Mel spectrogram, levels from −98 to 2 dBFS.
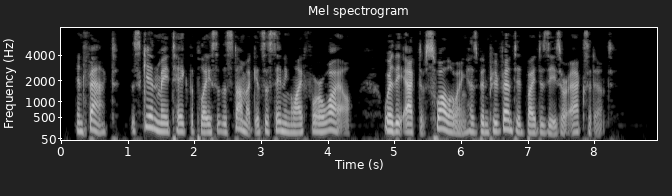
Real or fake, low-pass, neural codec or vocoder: real; 7.2 kHz; none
